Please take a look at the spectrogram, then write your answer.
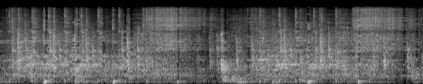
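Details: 54-year-old abandoned Mite-e-Lite generator, fuelled, governor holding full throttle: rattling pull-cord strokes with brief uneven pops that never catch; seems to lack compression. No start from low compression.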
